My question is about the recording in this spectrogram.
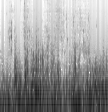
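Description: Wet mud squelching and shallow water sloshing in quick irregular splats as a hand digs deep into a tidal mudflat and bare feet shift in it, with wind rumbling on the microphone.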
